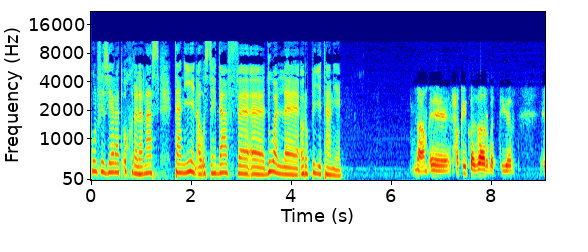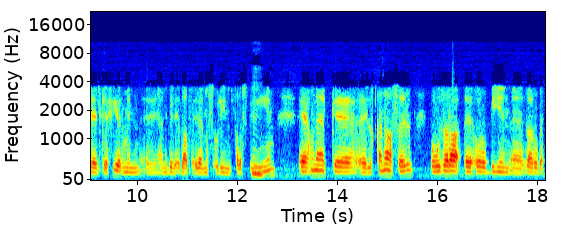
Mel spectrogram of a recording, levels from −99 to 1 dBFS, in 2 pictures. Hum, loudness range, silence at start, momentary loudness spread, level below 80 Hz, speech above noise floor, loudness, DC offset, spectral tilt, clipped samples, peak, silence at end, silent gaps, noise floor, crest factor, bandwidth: none; 6 LU; 0 s; 13 LU; -56 dBFS; 43 dB; -19 LUFS; under 0.1%; -6.5 dB/octave; under 0.1%; 0 dBFS; 0.05 s; none; -61 dBFS; 18 dB; 11 kHz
